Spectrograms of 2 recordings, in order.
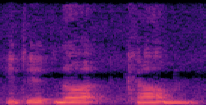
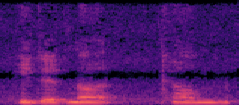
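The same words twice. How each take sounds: The two takes are said the same way.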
